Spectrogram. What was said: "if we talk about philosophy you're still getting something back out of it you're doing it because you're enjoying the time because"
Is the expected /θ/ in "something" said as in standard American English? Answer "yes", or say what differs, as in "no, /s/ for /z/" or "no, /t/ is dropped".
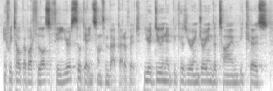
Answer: yes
